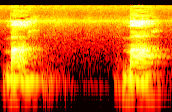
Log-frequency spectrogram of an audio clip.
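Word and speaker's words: 吗: with ma it's pronounced ma ma and so you can see it's not really high or low or it doesn't have any sort of um rising or falling intonation uh attached to it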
